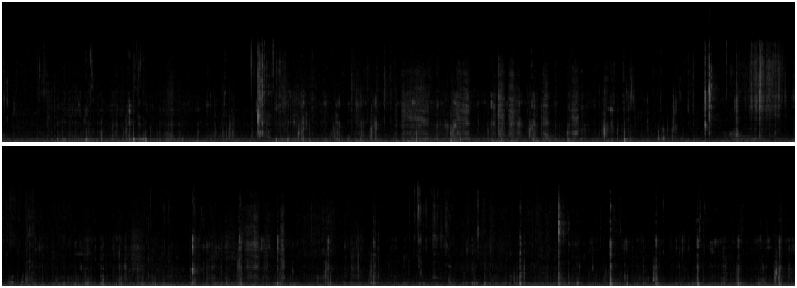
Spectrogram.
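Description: A person chewing and biting crisp breaded chicken nuggets close to the microphone: irregular short crunches and mouth clicks throughout.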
